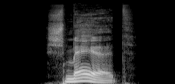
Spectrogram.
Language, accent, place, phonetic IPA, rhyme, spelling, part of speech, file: German, Germany, Berlin, [ˈʃmɛːət], -ɛːət, schmähet, verb, De-schmähet.ogg
- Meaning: second-person plural subjunctive I of schmähen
